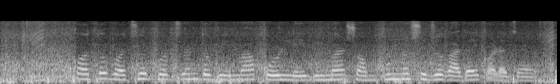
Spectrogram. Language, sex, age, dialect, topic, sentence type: Bengali, female, 18-24, Western, banking, question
